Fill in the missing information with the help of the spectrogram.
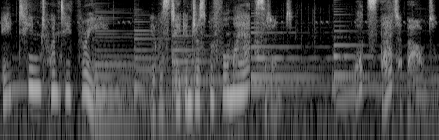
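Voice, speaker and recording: A woman's voice: high voice, sing-song, moderate pace. A woman playing a determined young monster hunter in a video game, earnest and focused. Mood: pondering. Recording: music behind the voice.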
